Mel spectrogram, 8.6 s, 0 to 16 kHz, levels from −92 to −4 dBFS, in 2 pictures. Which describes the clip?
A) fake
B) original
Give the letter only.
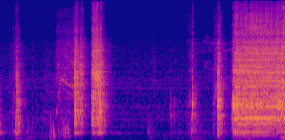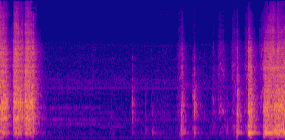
B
